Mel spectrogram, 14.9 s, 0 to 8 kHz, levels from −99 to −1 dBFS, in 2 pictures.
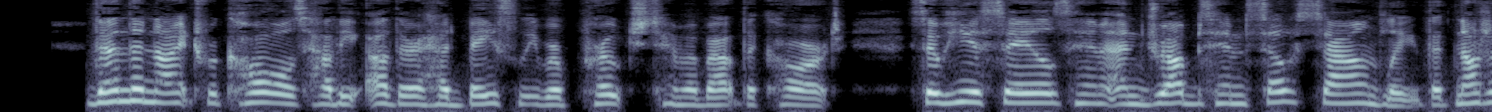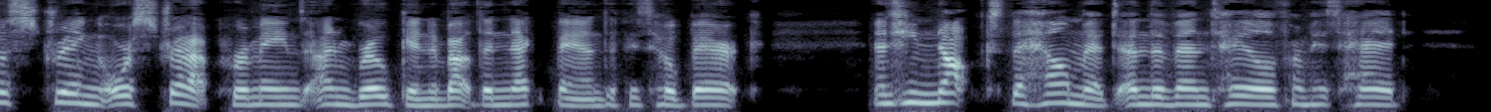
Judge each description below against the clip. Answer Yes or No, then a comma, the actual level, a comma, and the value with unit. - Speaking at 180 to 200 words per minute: Yes, average, 195 wpm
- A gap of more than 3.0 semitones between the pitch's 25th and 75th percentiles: Yes, average, 3.5 semitones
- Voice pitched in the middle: No, high, 215 Hz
